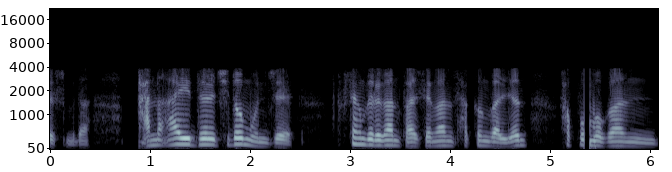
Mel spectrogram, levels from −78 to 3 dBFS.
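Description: A speech clip over a G.726 ADPCM line, band-limited to about 3.4 kHz. Packet loss on an ADPCM call cuts hard silent holes at 0.83, 2.84 and 5.34 s, each a few lost packets (60, 40, 60 ms). The decoder's predictor desynchronises, so speech resumes briefly distorted.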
